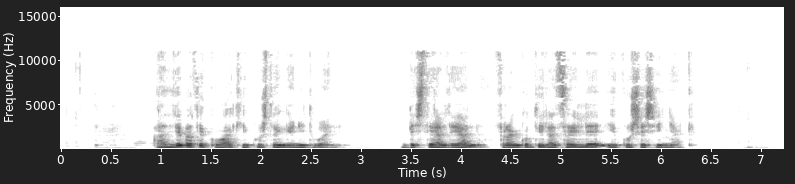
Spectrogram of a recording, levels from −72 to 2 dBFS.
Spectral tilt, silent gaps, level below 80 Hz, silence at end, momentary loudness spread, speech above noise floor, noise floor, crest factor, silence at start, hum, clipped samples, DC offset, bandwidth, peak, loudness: -6 dB/octave; none; -62 dBFS; 0.9 s; 11 LU; 47 dB; -72 dBFS; 20 dB; 0.9 s; none; under 0.1%; under 0.1%; 11.5 kHz; -8 dBFS; -25 LUFS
